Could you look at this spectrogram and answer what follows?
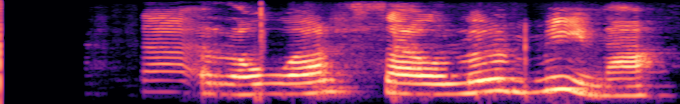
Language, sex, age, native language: Icelandic, female, 7, Icelandic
